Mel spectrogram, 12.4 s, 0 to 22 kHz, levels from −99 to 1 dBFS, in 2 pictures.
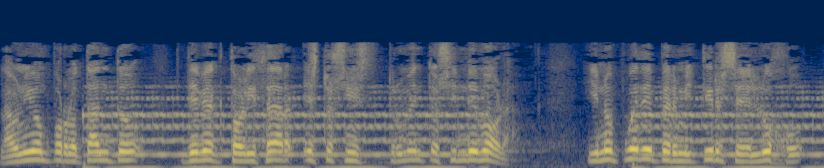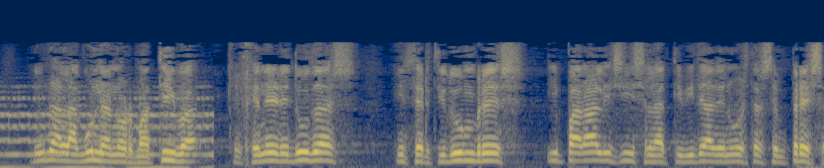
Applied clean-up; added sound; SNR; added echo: none; Organ; 9 dB; none.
